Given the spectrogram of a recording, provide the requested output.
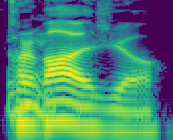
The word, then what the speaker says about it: Caravaggio: He was inspired by Caravaggio's paintings. Did I say that correctly? – Caravaggio.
